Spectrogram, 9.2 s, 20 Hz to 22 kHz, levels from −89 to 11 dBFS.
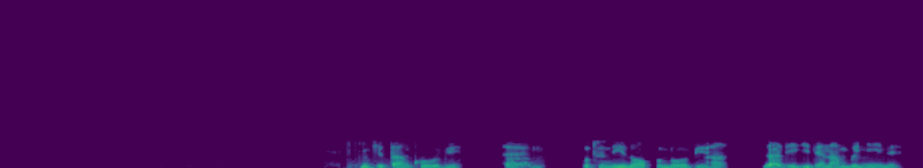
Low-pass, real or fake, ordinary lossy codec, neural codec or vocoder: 3.6 kHz; fake; none; autoencoder, 48 kHz, 128 numbers a frame, DAC-VAE, trained on Japanese speech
